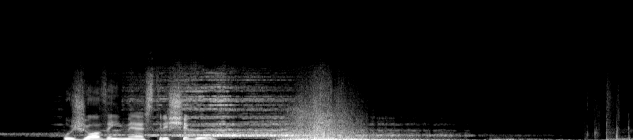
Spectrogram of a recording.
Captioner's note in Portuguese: grito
